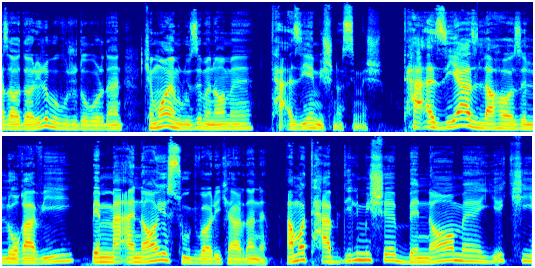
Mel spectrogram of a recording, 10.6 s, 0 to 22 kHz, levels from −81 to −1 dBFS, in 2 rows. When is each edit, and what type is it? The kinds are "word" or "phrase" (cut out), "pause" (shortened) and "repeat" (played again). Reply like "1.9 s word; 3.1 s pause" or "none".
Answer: 2.6 s pause; 6.1 s pause; 8.1 s pause

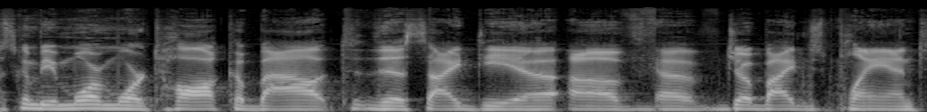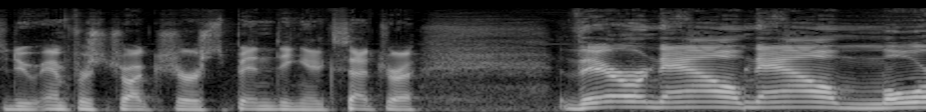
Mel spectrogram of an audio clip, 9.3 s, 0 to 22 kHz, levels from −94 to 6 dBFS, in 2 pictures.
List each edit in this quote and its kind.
3.3 s word; 8.3 s repeat

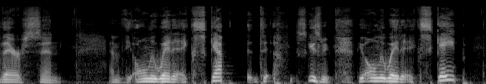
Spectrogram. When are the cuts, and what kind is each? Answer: none

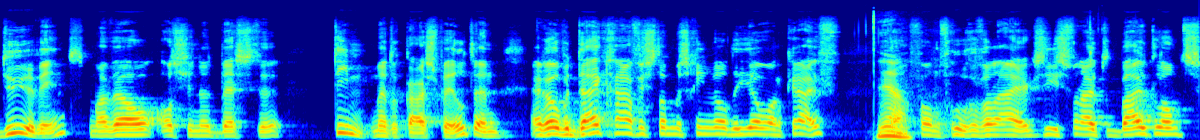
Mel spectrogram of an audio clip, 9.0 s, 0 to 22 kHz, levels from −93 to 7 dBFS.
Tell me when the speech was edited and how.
none

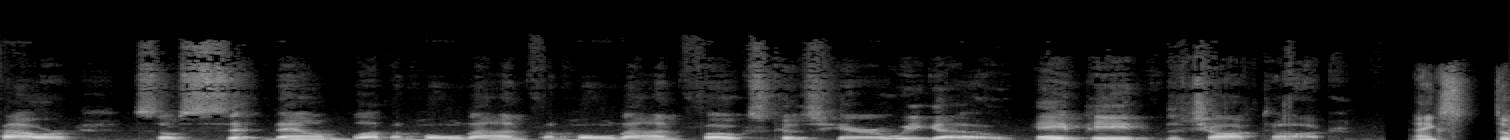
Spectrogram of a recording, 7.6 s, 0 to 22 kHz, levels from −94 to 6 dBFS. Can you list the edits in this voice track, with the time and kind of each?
1.8 s word; 2.7 s repeat; 5.1 s pause; 5.8 s word

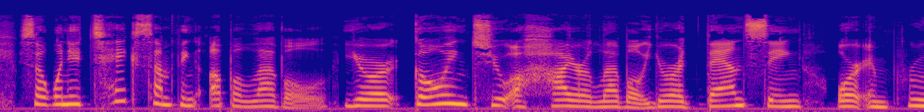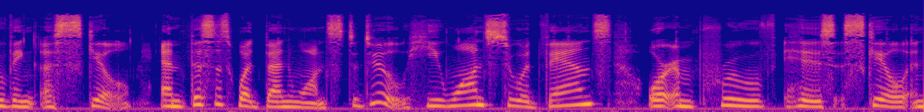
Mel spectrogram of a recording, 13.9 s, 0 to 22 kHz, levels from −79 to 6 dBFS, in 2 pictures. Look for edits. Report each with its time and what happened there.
2.5 s pause

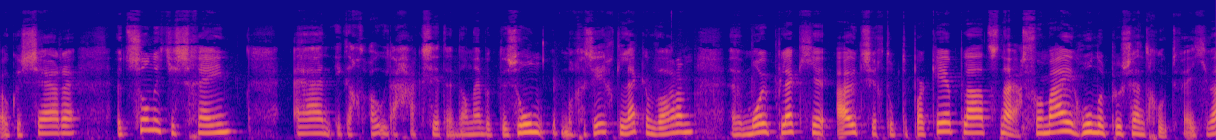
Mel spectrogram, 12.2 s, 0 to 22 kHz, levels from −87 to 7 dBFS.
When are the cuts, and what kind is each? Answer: 3.9 s word; 10.2 s word

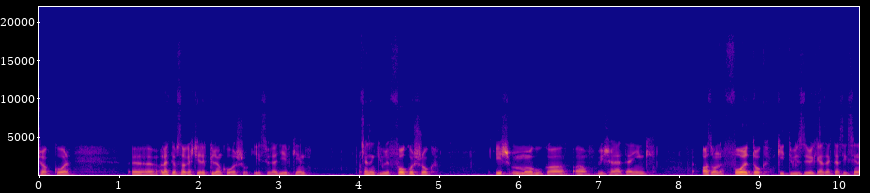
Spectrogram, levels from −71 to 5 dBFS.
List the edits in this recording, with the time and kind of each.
none

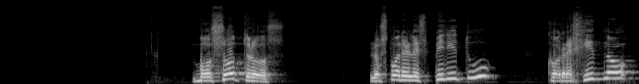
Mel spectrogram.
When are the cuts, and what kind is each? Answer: 3.9 s word

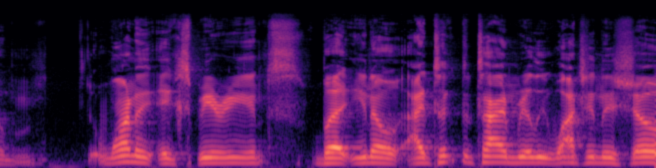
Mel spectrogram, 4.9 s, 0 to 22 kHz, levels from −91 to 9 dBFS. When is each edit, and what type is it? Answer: 2.3 s pause

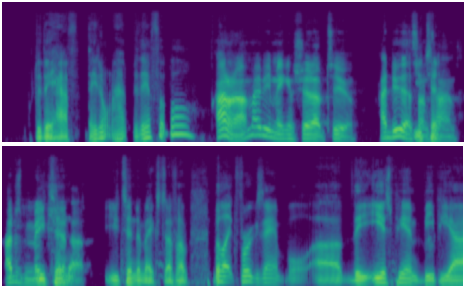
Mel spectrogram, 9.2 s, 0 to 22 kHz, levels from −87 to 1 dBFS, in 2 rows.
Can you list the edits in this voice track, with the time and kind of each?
5.5 s pause

